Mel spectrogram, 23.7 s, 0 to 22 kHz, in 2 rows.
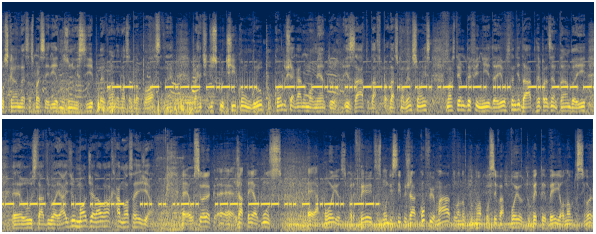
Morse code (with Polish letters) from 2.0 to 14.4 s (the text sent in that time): W TYCH OBSZARACH DOKONAŁ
